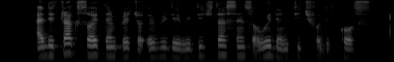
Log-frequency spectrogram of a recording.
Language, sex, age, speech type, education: Nigerian Pidgin, male, 15-29, spontaneous, tertiary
